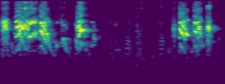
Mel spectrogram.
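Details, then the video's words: Playing finches chirp in bright high bursts, a loud cluster at the start and another near the end, quieter scattered notes between. "Beautiful Birds Chirping Sounds | Cute Finches Playing"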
